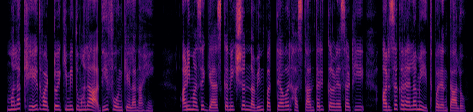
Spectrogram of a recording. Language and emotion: Marathi, sad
